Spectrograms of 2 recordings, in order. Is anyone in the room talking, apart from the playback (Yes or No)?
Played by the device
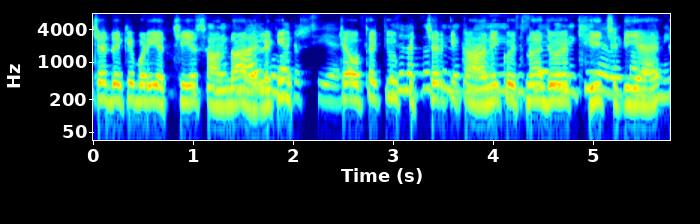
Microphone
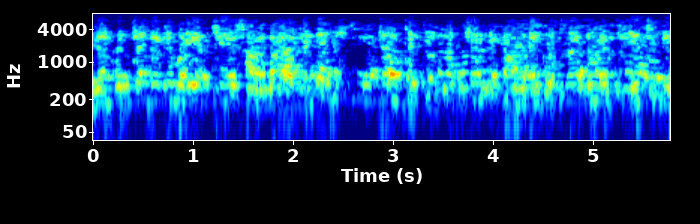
No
